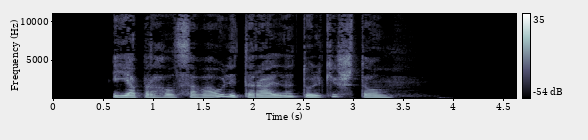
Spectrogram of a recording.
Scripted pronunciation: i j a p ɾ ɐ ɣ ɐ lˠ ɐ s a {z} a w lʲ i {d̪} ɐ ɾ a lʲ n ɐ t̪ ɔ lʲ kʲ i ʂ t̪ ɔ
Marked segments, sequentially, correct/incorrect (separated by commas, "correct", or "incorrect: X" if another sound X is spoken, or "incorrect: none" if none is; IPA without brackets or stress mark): incorrect: v, incorrect: t̪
